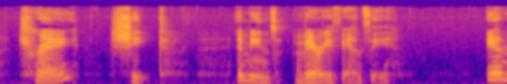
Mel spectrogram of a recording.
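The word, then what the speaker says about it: très chic: it like a bracelet trey chic you say it like this trey chic it means very fancy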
